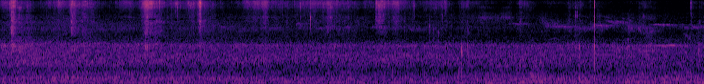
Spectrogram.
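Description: Steady low wind rumble on the phone's microphone outdoors, with a few faint, short, high bird chirps.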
